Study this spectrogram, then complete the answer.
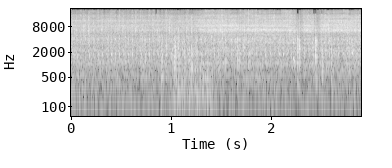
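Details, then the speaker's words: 2012 Chevy Cruze at idle: uneven rough idle with a loud steady hiss, a misfire caused by a faulty PCV valve leaking vacuum air; replacing the PCV valve is the fix. "el problema está aquí jugar aire y me fire en igual color y este es el problema"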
